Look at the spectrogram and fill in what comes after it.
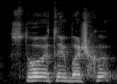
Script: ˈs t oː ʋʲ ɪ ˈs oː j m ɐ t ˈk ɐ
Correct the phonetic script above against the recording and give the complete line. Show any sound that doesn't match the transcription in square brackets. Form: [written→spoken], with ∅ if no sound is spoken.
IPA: ˈs t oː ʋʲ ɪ [ˈs→ˈt] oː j [m→b] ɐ [t→t͡ʃ] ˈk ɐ

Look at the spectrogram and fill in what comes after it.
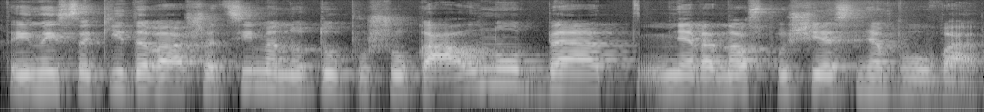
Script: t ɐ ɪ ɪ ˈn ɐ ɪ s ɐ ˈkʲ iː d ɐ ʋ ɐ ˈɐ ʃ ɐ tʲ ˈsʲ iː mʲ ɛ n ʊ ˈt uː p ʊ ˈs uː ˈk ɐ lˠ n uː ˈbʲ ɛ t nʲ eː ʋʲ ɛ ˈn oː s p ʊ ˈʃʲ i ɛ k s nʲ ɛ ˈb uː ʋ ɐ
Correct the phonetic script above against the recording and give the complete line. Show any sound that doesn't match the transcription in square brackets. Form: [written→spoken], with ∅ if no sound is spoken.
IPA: t ɐ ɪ ɪ ˈn ɐ ɪ s ɐ ˈkʲ iː d ɐ ʋ ɐ ˈɐ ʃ ɐ tʲ ˈsʲ iː mʲ ɛ n ʊ ˈt uː p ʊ [ˈs→ˈʃ] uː ˈk ɐ lˠ n uː ˈbʲ ɛ t nʲ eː ʋʲ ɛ ˈn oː s p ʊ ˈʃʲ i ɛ [k→∅] s nʲ ɛ ˈb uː ʋ ɐ

